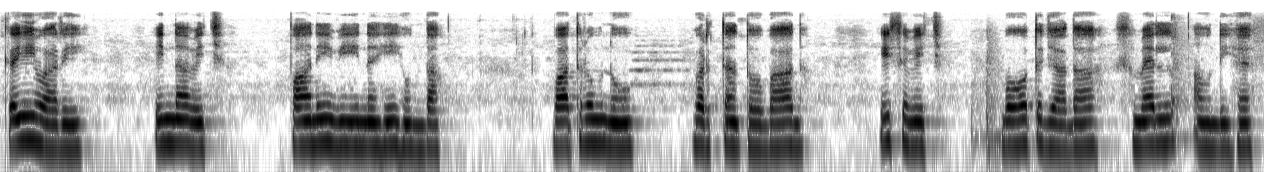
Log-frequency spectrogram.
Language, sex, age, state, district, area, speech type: Punjabi, female, 30-45, Punjab, Fazilka, rural, spontaneous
